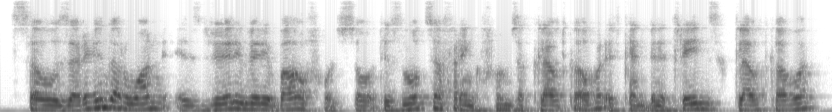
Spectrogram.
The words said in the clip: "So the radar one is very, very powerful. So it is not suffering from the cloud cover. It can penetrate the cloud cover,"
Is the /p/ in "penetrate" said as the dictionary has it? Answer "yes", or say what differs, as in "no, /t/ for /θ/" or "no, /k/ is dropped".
no, /b/ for /p/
